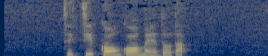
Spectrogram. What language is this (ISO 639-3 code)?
yue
